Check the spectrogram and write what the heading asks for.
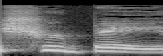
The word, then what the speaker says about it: sherbet: Well, my sherbet isn't spelled like the regular sherbet or sorbet. It's actually sherbet. It's like French with a touch of Italian.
